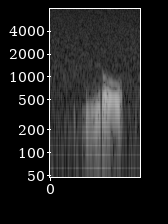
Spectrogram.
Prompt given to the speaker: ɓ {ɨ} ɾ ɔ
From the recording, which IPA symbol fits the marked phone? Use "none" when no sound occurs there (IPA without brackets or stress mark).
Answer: ɨ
